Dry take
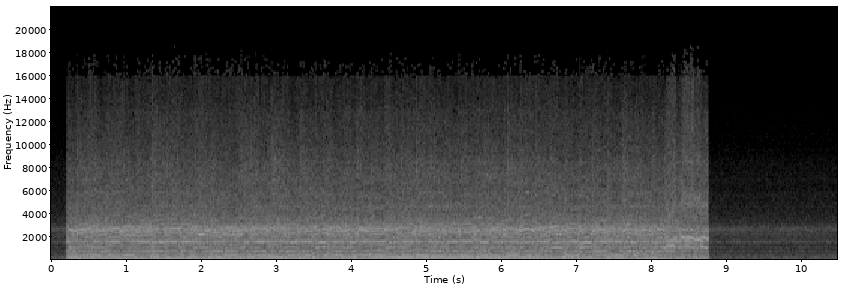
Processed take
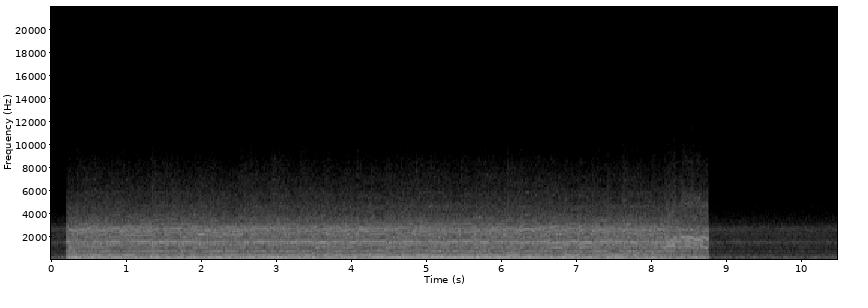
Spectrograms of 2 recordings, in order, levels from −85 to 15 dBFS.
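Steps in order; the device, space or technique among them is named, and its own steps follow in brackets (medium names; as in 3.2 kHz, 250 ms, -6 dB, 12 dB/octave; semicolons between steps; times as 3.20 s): inside a cardboard box (low-pass 2.9 kHz 12 dB/octave; small resonant body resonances 250/1400 Hz, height 10 dB, ringing for 45 ms); trim -6 dB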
